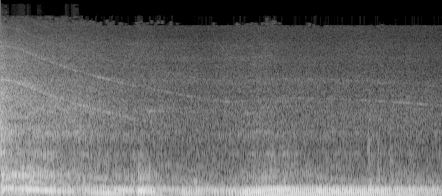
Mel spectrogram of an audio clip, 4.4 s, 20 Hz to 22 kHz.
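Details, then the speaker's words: BMW 135i N54 with 1M conversion, just fitted with a Doc Race single turbo kit, on first drive; smooth pull as revs climb, deep steady exhaust note, previous exhaust rattle gone, sounds healthy. "Ooh, this car feels so good. Sounds way different. Holy Yeah, shit. sounds good."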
